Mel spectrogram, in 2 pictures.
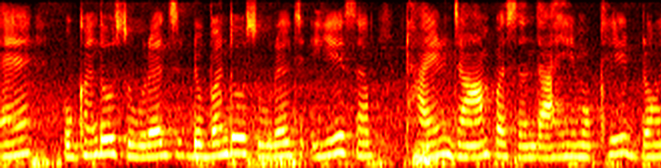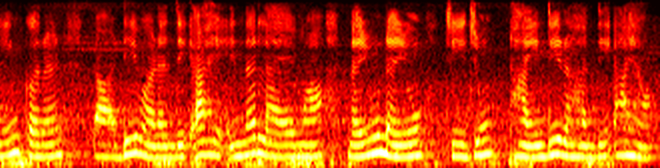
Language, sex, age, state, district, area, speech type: Sindhi, female, 18-30, Madhya Pradesh, Katni, rural, spontaneous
